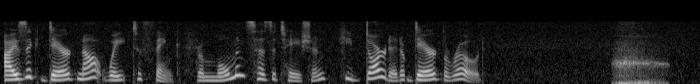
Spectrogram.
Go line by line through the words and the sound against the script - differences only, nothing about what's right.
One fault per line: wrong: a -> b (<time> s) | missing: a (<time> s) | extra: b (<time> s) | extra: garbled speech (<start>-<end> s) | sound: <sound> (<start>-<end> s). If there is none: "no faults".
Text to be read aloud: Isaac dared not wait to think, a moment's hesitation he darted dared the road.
sound: breath (6.1-6.7 s)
